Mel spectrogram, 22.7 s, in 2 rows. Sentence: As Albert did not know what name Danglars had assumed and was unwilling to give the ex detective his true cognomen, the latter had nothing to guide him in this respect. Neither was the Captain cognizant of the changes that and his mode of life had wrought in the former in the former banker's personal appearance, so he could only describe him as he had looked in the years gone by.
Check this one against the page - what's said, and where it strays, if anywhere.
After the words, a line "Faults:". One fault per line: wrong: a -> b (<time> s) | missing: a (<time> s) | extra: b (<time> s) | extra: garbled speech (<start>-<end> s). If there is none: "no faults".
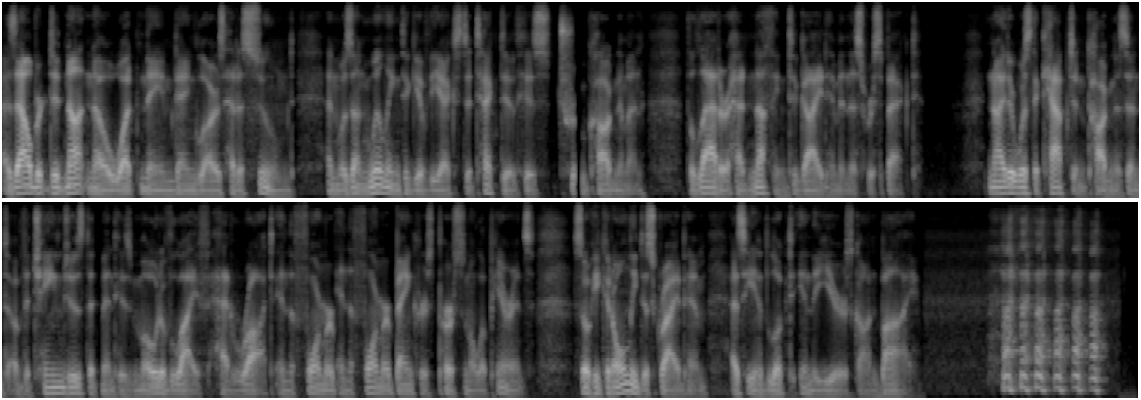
As Albert did not know what name Danglars had assumed and was unwilling to give the ex detective his true cognomen, the latter had nothing to guide him in this respect. Neither was the Captain cognizant of the changes that and his mode of life had wrought in the former in the former banker's personal appearance, so he could only describe him as he had looked in the years gone by.
Faults:
no faults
